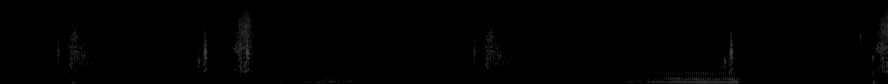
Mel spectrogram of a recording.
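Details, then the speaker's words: Dog snoring: two low, rumbling snoring breaths from a dog, with sharp clicking sounds between them, in a quiet room. "Sorry, guys, if you can hear my dog snoring."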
